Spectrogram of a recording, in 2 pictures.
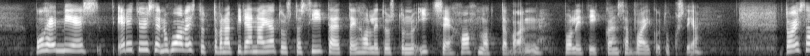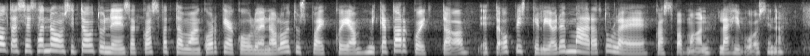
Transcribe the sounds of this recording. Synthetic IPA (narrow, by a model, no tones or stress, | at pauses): puhemːiese̞ɾit̪yjse̞nhuolest̪ut̪ːɑʋɑnɑpidænːɑjɑt̪ust̪ɑsiːt̪æet̪ːejɦɑlːit̪ust̪unːuʔit̪se̞hɑhmo̞t̪ːɑʋɑ̰npo̞lit̪iːkːɑnsɑʋːɑjkut̪uksḭɑ̰ | t̪o̞jsɑːlt̪ɑse̞sɑno̞ːsit̪owt̪une̞ːnsɑkkɑsʋɑt̪ːɑmɑːŋko̞rkeɑko̞wlujenɑlo̞jt̪uspɑjkːo̞jɑmikæt̪ɑrko̞jt̪ːɑ̰ːʔet̪ːæo̞piske̞lio̞jdemːmæːɾæt̪uleːkɑsʋɑ̰mɑ̰ːnlæɦiʋṵo̰sinʔɑ̰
